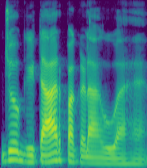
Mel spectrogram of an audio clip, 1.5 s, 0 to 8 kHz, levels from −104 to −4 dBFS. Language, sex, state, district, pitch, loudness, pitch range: Hindi, male, Jharkhand, Ranchi, 120 Hz, -19 LUFS, 90-125 Hz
